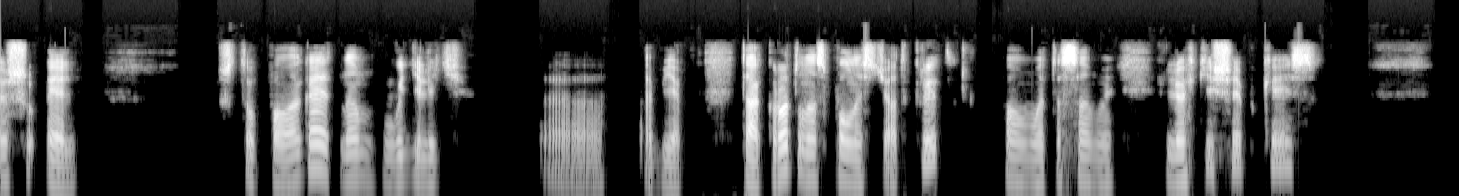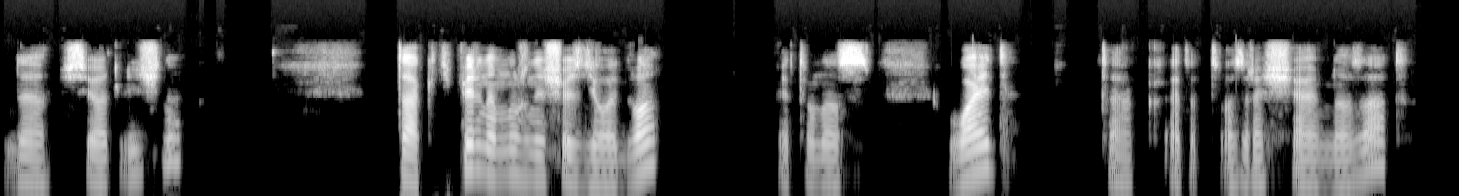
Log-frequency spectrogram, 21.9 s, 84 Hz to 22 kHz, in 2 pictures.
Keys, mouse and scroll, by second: 0.4-2.2 drag, 3.3-5.2 alt+middle drag, 7.1 Tab, 11.7-13.4 alt+middle drag, 15.5-18.8 drag, 18.8 middle click, 19.8-21.8 drag.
